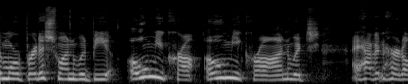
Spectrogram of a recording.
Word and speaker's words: Omicron: a try hexy omicron omicron perfect so omicron is the the guardian actually explains that there are two answers and omicron strangely is apparently the american pronunciation although you were of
